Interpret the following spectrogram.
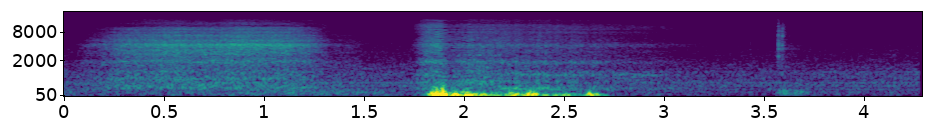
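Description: A man's audible breath, a soft hiss lasting about a second, followed about two seconds in by a short, low throat sound.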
